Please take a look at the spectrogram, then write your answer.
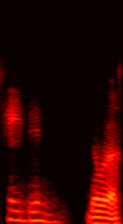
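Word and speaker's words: Kayden: Man, Kayla Carter, man, with her good looking self. He said her name wrong. Kaylin? It's Kaden.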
